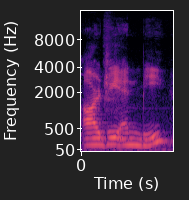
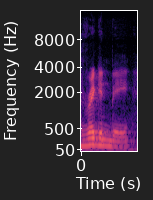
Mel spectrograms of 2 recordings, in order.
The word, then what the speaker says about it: Rigenby: And I mean, it is colorful enough to be named RGNB, but it's supposed to be pronounced Rigenby.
